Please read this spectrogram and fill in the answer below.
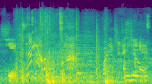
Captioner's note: screaming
